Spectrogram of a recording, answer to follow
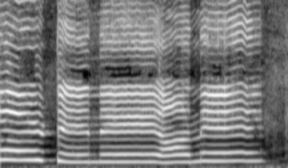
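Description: A boy singing a Bengali song solo, without accompaniment, holding long sustained notes. The singing breaks off suddenly at the end.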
